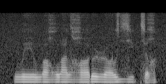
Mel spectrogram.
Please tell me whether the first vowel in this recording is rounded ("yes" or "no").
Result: no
